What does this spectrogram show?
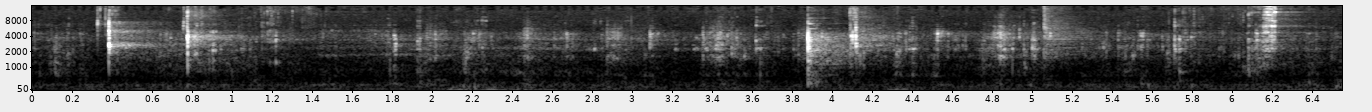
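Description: Faint eating sounds: chewing, with a few scattered light clicks and taps of a fork against the plate.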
